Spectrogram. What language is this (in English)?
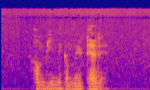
Urdu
